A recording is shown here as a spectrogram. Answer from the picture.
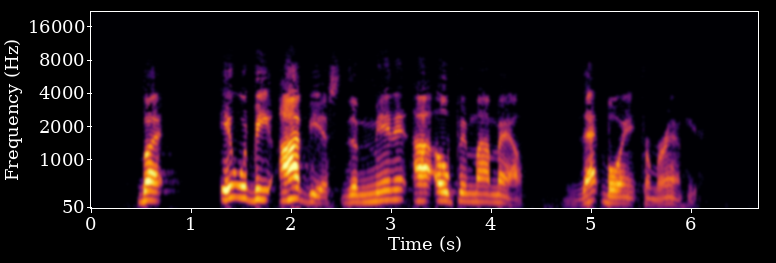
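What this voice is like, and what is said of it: Southern American accent. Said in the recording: “the southern accent”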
